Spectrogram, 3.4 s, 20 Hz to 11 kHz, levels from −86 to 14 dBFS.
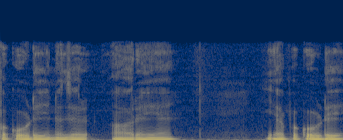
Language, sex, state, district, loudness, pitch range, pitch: Hindi, male, Uttar Pradesh, Hamirpur, -18 LUFS, 120-130 Hz, 125 Hz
